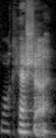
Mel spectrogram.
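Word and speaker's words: Waukesha: mhm kosha Wan um did you really not know how to pronounce wakesha it's wakesha it is not leave Kesha alone I love Kesha leave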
